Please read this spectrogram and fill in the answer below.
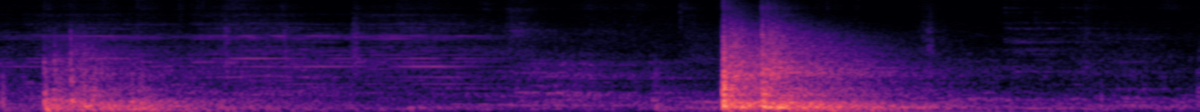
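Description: Two heavy thuds about three and a half seconds apart, the second louder, each ringing out for about a second. They come from a heavy round lifting stone being set down on top of a wooden barrel during a strongman stone load.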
